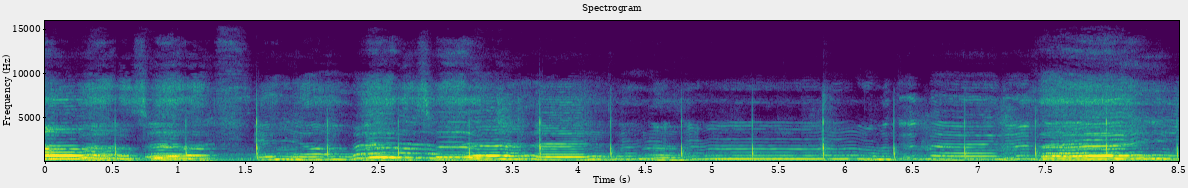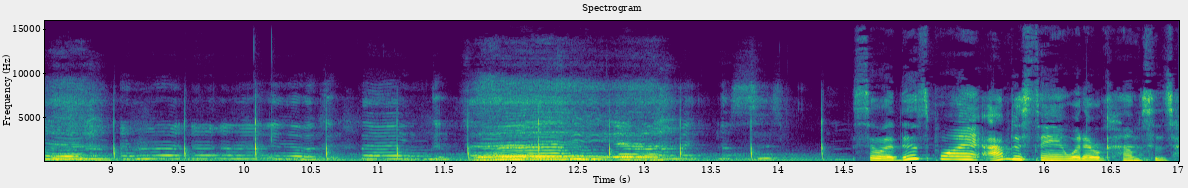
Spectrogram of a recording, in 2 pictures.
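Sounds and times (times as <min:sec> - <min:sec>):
sparse clicking beat: 0:00.0 - 0:14.5
woman singing with backing vocals: 0:00.0 - 0:14.9.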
